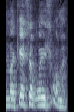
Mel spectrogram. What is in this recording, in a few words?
"Makéts'awéswąa", Dane-ẕaa; Rêveurs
